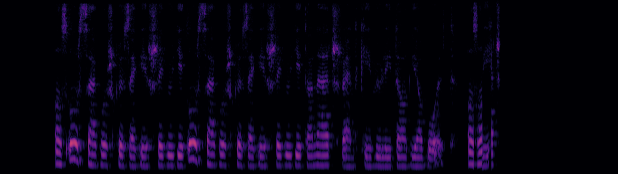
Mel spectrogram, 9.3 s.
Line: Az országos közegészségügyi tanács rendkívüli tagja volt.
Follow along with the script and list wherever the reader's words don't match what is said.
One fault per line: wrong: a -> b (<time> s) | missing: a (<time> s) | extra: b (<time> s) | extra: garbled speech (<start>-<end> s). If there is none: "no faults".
extra: országos közegészségügyi (2.8 s)
extra: garbled speech (7.0-7.5 s)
